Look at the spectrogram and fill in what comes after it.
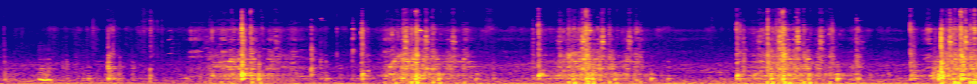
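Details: Small engine started after carb leak fix with gasket and air filter housing refitted: catches and runs with a rapid even putter, some rev swings, no misses or knocks, no fuel leaking; normal running.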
